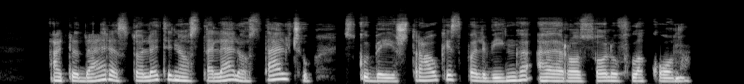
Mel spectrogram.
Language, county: Lithuanian, Marijampolė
